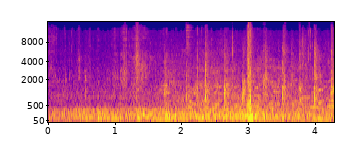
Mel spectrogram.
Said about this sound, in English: You can hear the clapping on the ground here. You have employees clapping and cheering.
